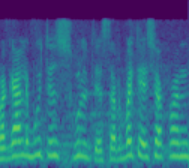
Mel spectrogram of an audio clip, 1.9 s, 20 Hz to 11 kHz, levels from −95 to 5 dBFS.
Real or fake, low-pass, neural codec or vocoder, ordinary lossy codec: real; 7.2 kHz; none; MP3, 96 kbps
